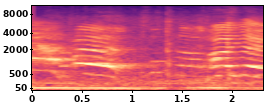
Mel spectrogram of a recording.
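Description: Children's voices calling out in a few drawn-out, high-pitched calls, with a steady low rumble underneath.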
